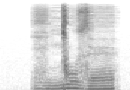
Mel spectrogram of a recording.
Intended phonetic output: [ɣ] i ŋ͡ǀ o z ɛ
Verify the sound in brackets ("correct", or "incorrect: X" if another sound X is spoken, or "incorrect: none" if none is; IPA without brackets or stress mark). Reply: correct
